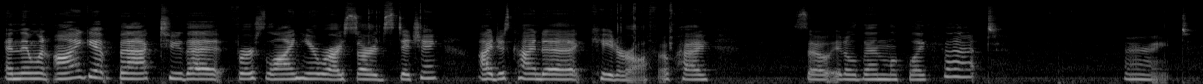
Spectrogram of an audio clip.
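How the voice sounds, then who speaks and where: A woman's voice: a little high, slow, pushed and bright. A woman hosting a casual sewing tutorial, chatting and using lots of fillers as she talks through each step while she works. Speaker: craft tutorial host.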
